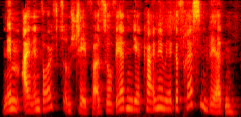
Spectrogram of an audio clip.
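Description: A cheeky little talking starling that squawks for more food, put on by a woman reading a storybook. The voice sits high and loud, clipped and greedy. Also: lively intonation, normal speed.

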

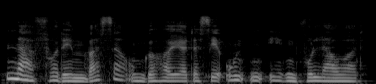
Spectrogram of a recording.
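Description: A bold, coquettish middle-aged woman, as the female reader puts her on, teasing and unbothered. She lilts higher and livelier than the narrator's low reading voice. She sounds like a seductress straight out of an erotic audiobook. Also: normal speed, warm tone.

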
